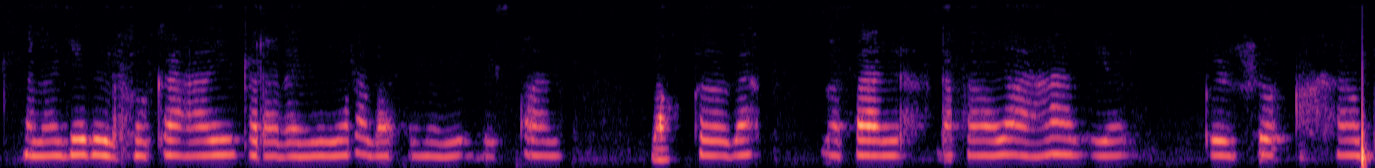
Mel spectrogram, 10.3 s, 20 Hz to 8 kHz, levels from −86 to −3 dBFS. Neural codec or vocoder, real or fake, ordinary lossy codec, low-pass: codec, 24 kHz, 0.9 kbps, WavTokenizer, medium speech release version 1; fake; none; 7.2 kHz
